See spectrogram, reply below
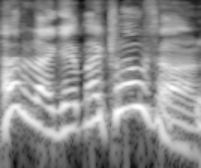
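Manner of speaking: put-on silly old voice, very high and loud. Guests on a show riffing in stupid voices, speaking in a silly old-person voice. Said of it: "talking in these stupid voices".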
